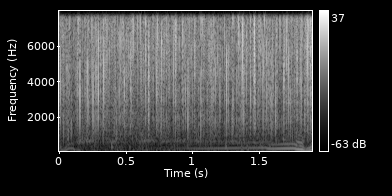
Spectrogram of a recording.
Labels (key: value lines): label: biophony, cascading saw
recorder: SoundTrap 600 or HydroMoth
